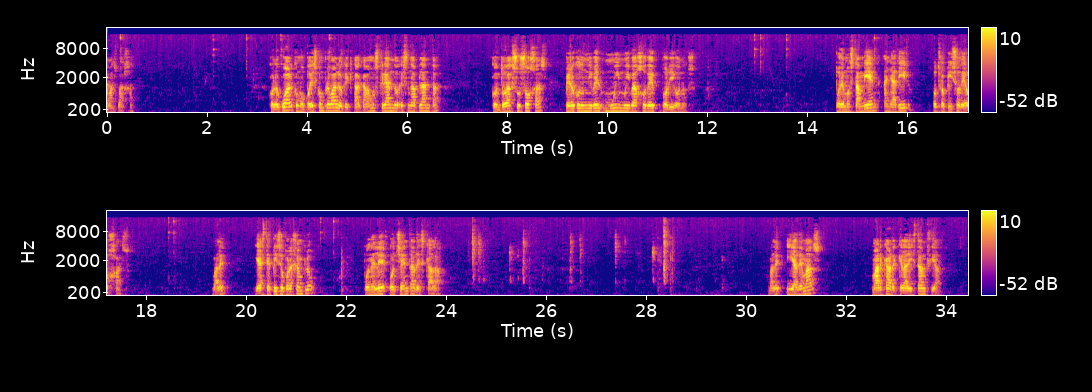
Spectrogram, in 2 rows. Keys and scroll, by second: 22.8 8, 23.2 0, 24.5 BackSpace, 24.7 Tab, 27.4 BackSpace, 27.5 Tab.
